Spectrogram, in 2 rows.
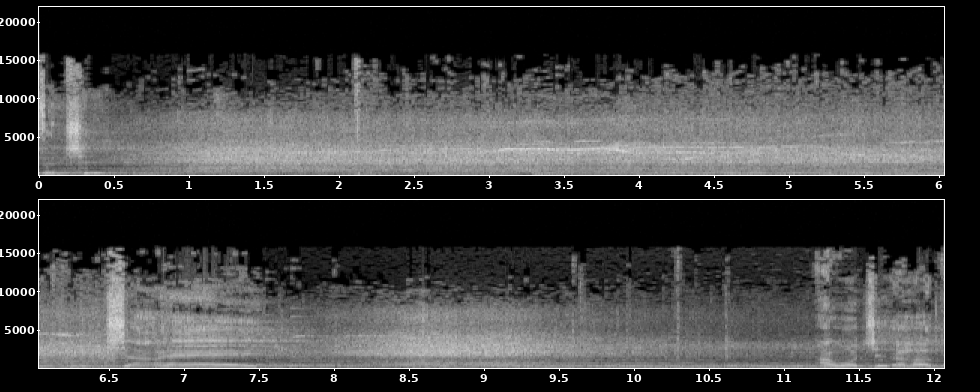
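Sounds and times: crowd cheering and applauding: 0.5 - 10.9
held musical chords: 0.5 - 12.0.

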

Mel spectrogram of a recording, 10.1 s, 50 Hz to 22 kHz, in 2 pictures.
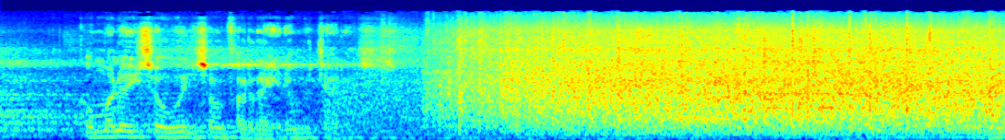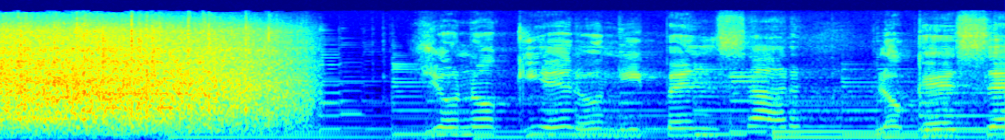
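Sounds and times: audience applauding: 2.1 - 6.6.

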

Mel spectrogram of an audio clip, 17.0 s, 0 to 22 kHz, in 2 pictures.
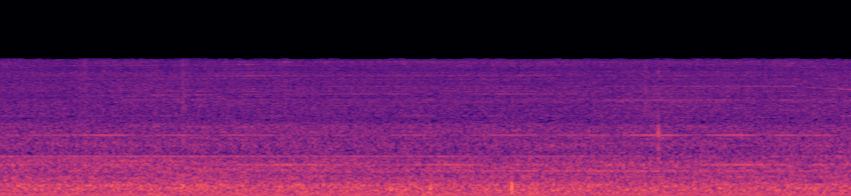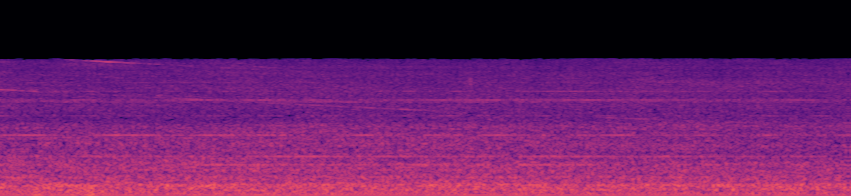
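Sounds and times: faint whining tones: 0.0 - 17.0
jet turbine rushing hum: 0.0 - 17.0.

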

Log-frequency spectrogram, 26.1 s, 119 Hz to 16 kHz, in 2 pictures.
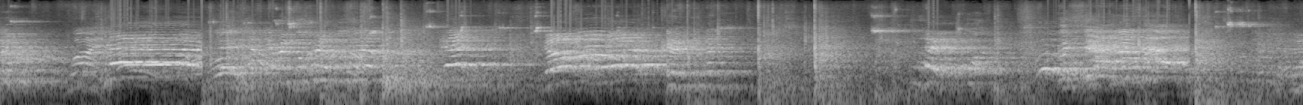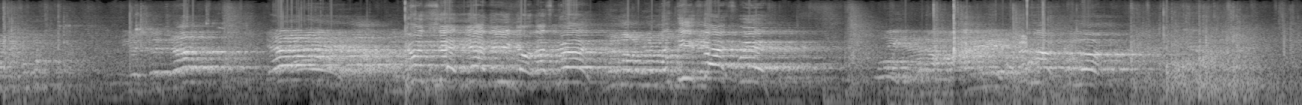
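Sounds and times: basketball bouncing on gym floor: 6.8 - 9.1, 11.9 - 13.8, 22.3 - 26.0
players calling out: 8.7 - 21.2.

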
